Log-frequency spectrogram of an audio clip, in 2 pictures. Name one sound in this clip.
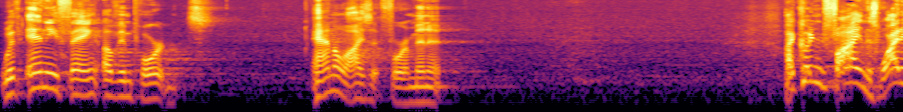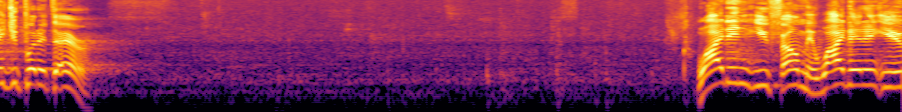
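An elderly man speaks calmly through a microphone, with pauses between phrases.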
